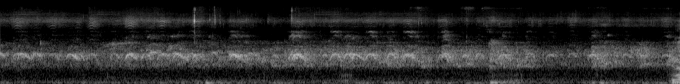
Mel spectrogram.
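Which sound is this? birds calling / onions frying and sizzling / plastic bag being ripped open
birds calling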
